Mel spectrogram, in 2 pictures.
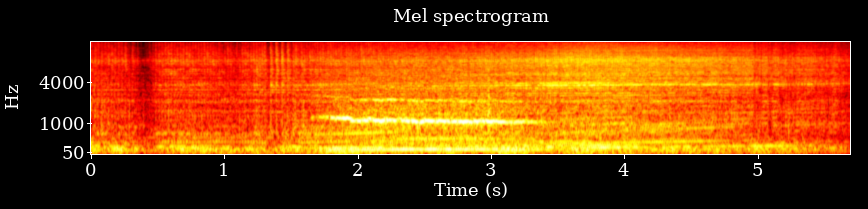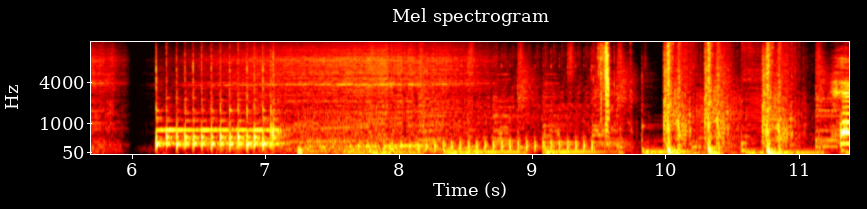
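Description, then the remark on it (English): A car engine roars loudly and revs as the vehicle speeds off, followed by an abrupt cut to a burst of clattering, rattling mechanical noise. No one speaks. “To the canoe car.”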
